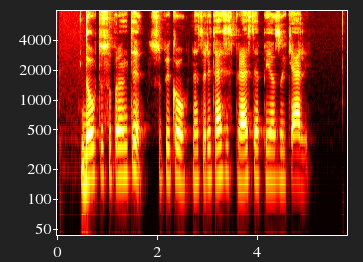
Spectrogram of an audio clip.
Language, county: Lithuanian, Vilnius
